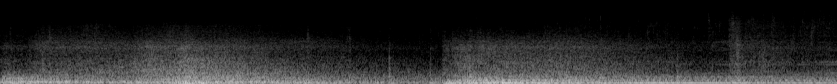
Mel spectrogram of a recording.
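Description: Heavy footsteps crunch on gravel and stone.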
